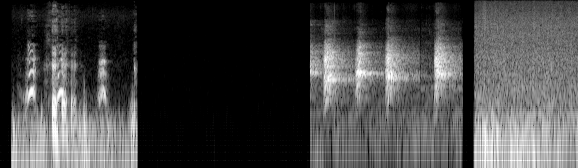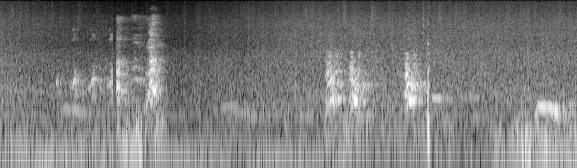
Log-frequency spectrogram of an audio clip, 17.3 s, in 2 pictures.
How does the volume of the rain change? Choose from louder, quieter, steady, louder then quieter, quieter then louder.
quieter then louder.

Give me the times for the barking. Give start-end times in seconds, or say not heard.
0.1-2.0, 4.6-7.0, 9.5-11.2, 13.5-15.2.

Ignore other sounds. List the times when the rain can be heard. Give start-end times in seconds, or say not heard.
7.1-17.2.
